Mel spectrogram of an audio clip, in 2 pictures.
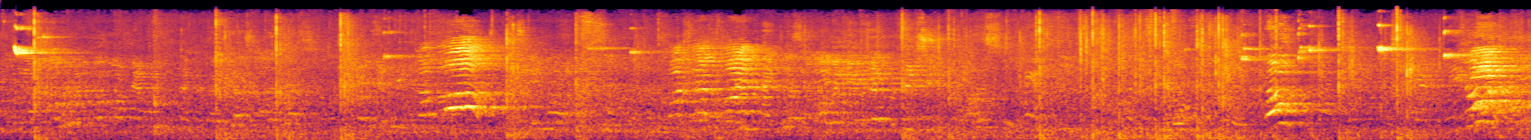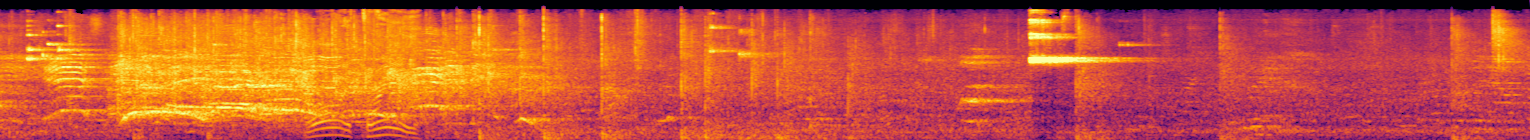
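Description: Basketball bouncing and sharp knocks on a hardwood gym floor during play, with players' and spectators' voices echoing in the hall. A short, high whistle blast comes near the end.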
